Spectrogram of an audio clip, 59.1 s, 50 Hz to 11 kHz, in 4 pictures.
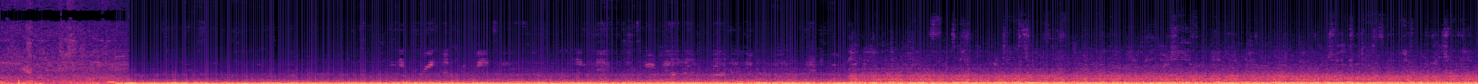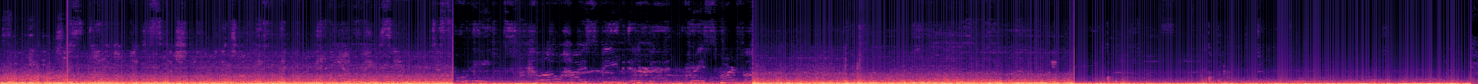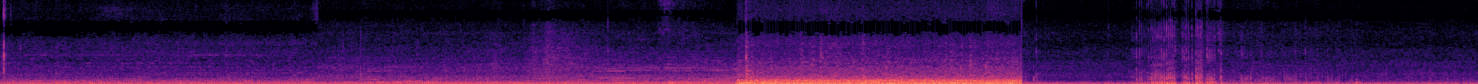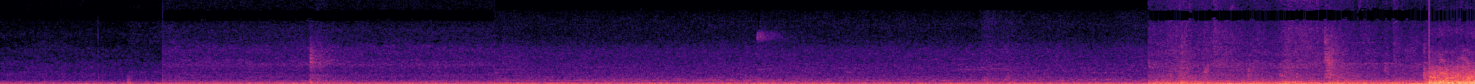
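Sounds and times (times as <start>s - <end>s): car road and engine rumble: 0.0s - 53.4s, 55.0s - 59.0s.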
